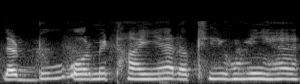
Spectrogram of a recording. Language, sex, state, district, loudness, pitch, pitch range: Hindi, female, Madhya Pradesh, Katni, -14 LUFS, 250 Hz, 240-260 Hz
